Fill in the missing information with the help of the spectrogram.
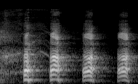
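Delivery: amused chuckle in separate bursts; laughing. Real, not acted. Presenter amused by the autograph joke, laughing. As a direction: laugh at your own gag.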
